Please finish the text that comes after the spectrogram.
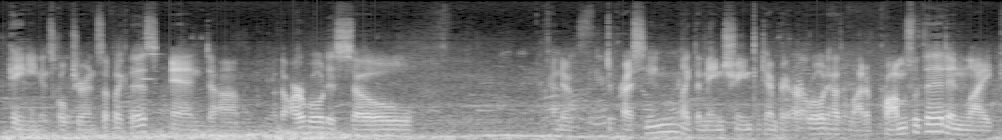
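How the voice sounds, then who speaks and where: A man talking informally in a casual interview, in a halting way. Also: low voice, over music. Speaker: artist and panel speaker. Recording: clear urban outdoor background noise.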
